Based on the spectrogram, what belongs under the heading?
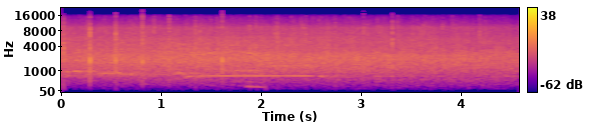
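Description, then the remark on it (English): Steady audience applause for the event's sponsors, the Seattle Times and Women's Funding Alliance, fills the whole stretch, a dense wash of many hands clapping at an even level, with a few sharper individual claps standing out and no voices. “Let's have a round of applause for them.”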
